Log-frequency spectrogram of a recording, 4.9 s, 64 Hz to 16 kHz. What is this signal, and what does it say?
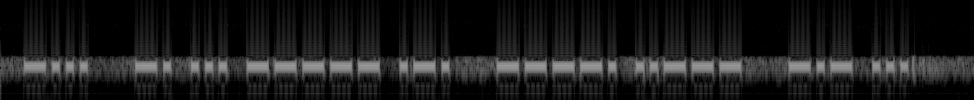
Morse code, heard as a keyed tone, about 36 wpm, 440 Hz, with radio noise. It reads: B NS0R 92 KS
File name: contests / ss-cw-k5tr-op-n5rz -0000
